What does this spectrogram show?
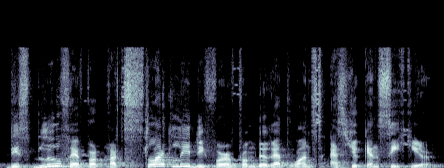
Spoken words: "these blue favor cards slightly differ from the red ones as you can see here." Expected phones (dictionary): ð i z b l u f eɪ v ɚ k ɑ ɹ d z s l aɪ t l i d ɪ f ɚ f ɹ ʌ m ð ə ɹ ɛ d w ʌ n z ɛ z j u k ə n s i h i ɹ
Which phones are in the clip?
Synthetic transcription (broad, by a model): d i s b l u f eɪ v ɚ k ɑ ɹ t s l aɪ t l i d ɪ f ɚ f ɹ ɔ m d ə ɹ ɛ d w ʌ n s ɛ s j u k ə n s i h i ɹ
